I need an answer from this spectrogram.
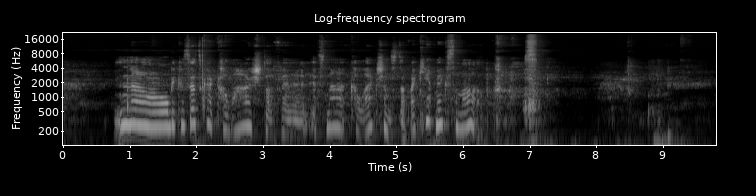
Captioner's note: laughs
